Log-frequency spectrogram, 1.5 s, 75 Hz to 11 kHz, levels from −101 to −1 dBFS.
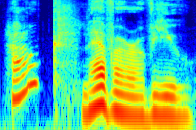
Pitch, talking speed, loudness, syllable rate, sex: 185 Hz, 165 wpm, -20 LUFS, 4.3 syllables/s, female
